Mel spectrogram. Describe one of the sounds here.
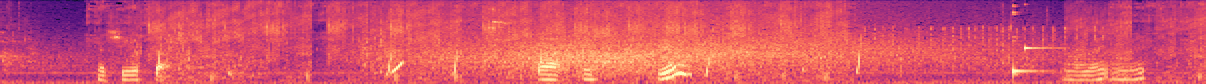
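A fishing reel whirs as a fish is reeled in.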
